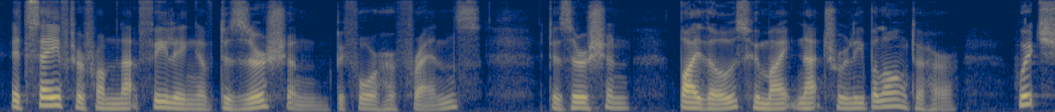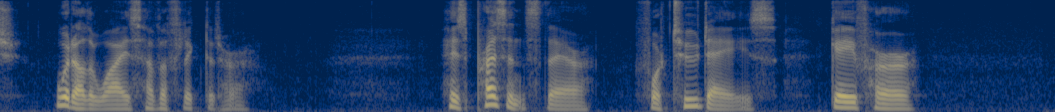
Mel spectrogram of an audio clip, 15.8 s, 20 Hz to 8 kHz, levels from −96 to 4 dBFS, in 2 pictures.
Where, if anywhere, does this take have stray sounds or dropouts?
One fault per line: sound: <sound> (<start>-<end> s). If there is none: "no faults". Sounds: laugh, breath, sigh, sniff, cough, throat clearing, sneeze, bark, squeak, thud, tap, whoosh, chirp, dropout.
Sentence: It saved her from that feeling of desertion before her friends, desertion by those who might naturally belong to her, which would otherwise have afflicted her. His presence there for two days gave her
no faults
